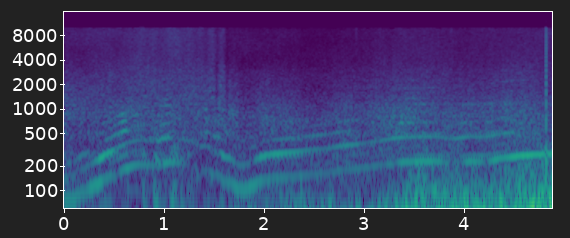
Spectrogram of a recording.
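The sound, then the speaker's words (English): A car engine accelerates hard while driving on ice, its droning pitch dipping briefly before climbing steadily and growing louder over the next few seconds, with a rough rumble of tire noise underneath and no talking. “SO MUCH FUN=driving cars on the ice on purpose”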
